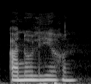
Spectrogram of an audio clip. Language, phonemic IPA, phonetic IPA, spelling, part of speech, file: German, /anʊˈliːʁən/, [ʔanʊˈliːɐ̯n], annullieren, verb, De-annullieren.ogg
- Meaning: to annul, nullify, cancel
